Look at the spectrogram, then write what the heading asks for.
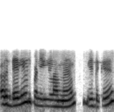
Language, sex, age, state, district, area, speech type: Tamil, female, 30-45, Tamil Nadu, Tiruchirappalli, rural, conversation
